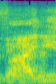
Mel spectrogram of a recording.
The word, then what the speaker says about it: Feige: not hold back so wow um for kevin feige to say that it's gonna be is that how you pronounce his name yeah really yeah what'd you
